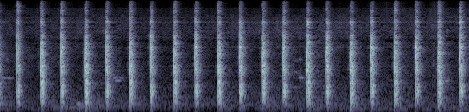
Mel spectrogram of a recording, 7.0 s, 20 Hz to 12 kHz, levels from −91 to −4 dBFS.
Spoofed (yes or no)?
yes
